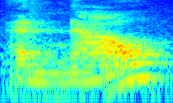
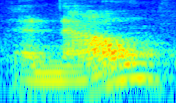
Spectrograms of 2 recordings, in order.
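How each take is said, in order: Both takes have the same delivery.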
